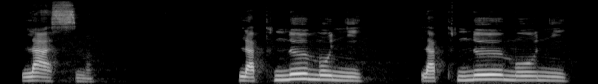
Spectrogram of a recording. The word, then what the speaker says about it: pneumonie: La pneumonie. La pneumonie. You need to say the P.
